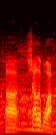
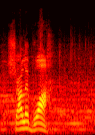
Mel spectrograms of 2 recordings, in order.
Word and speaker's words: Charlebois: It looks like Charlie. And looks like boy with an urban spelling, B-O-I-S. But the French pronunciation, and thank you for going and talking to the family. We appreciate them. Charlebois.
